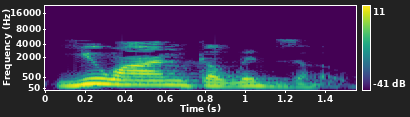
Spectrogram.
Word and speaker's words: euangelizo: Euangelizo. You have this word in your vocabulary, you just don't know it. You pronounce it differently. You say evangelize. That's how we pronounce it in English.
